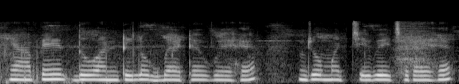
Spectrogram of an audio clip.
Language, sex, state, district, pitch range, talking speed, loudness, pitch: Hindi, female, Gujarat, Valsad, 210-220 Hz, 170 wpm, -15 LUFS, 215 Hz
